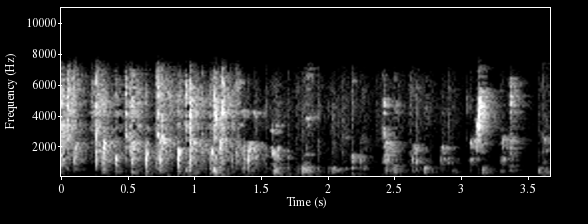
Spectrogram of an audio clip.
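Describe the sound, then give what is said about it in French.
A crowd applauds steadily, welcoming a guest to the club radio of Radio FR de Brou, many hands clapping in a dense, continuous patter that stays fairly loud throughout, with no voices over it. “bienvenue au club radio de la radio FR de Brou sous un tonnerre d'applaudissements.”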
